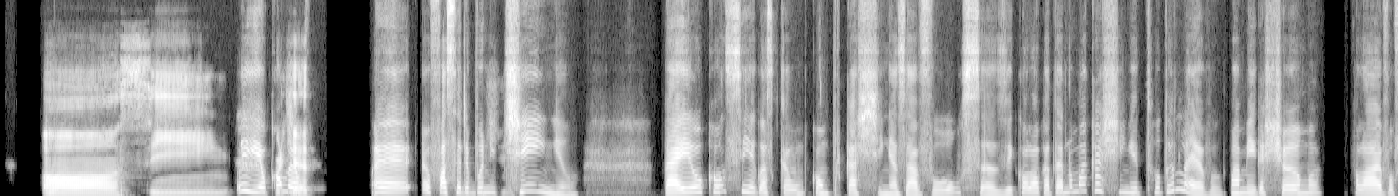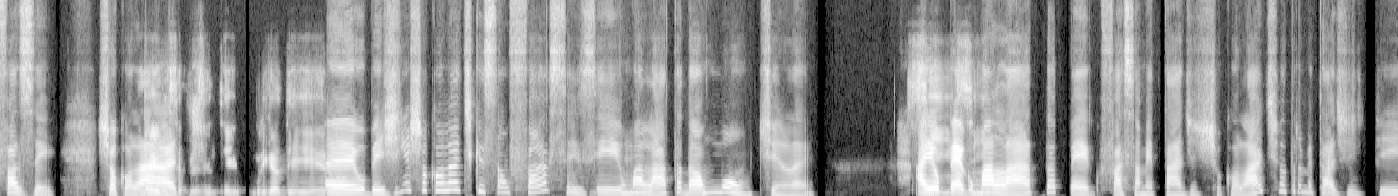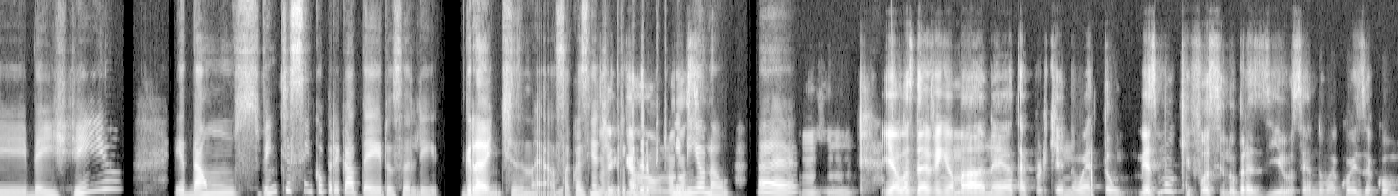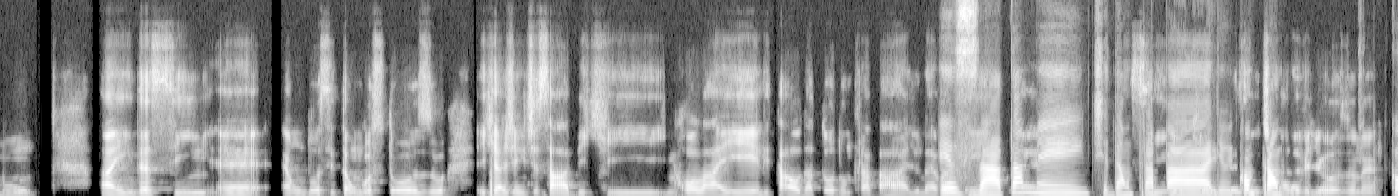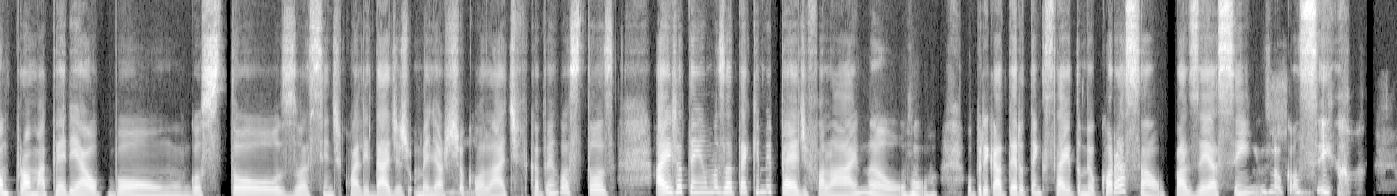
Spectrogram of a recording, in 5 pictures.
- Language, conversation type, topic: Portuguese, podcast, Que receita caseira você faz quando quer consolar alguém?
- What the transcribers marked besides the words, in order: laugh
